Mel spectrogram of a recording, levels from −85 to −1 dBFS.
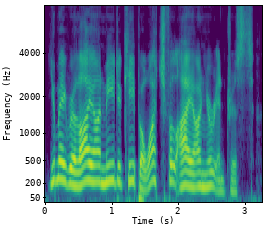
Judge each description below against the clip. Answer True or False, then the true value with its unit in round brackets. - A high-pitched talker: False (180 Hz)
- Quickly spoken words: True (240 wpm)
